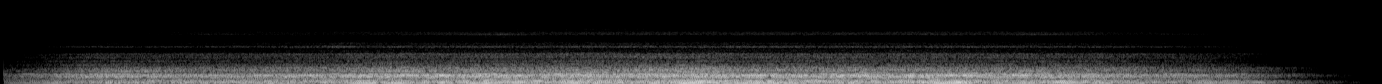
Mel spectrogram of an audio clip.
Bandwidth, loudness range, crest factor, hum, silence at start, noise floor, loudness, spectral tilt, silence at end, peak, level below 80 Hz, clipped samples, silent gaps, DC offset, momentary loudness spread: 4.8 kHz; 7 LU; 16 dB; none; 0.1 s; -66 dBFS; -22 LUFS; -12.5 dB/octave; 0.9 s; -6 dBFS; -28 dBFS; under 0.1%; none; under 0.1%; 13 LU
